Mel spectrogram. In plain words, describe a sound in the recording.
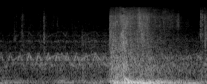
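Laser beams fire with sharp zaps.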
